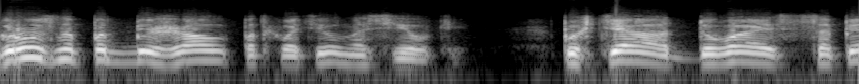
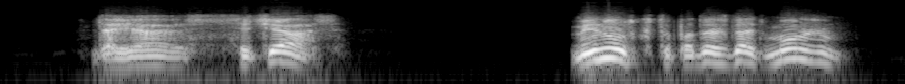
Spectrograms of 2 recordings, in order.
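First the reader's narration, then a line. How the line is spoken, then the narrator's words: Flustered muttering. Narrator (Russian): растерянно бормотал боцман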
